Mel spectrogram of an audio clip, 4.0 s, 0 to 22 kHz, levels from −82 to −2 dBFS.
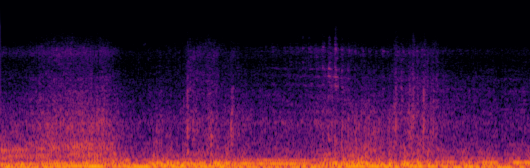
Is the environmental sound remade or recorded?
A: recorded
